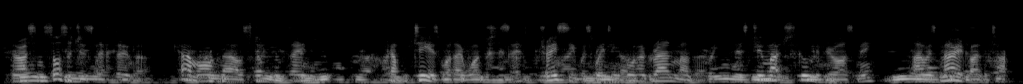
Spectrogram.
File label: male, 130ms, 4cm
